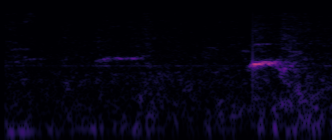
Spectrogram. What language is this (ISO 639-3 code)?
swa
